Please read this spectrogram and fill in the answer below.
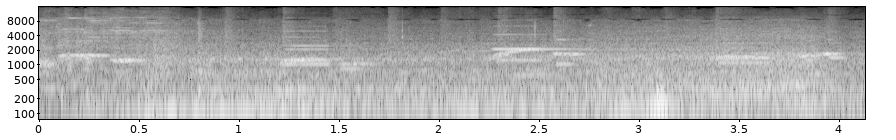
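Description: Old lorry engines running with a steady low rumble, with music and brief high chirps over it.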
